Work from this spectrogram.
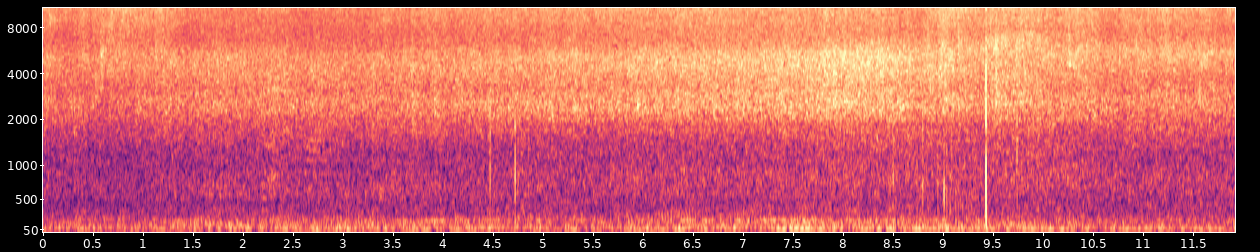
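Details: Steady low rumbling noise with faint rustling and a hint of distant speech; no animal voice is heard.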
